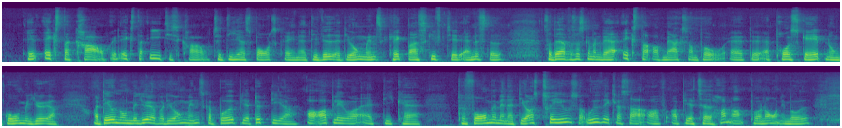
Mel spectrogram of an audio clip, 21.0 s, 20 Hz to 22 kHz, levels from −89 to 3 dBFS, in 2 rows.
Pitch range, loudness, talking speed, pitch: 130-150 Hz, -18 LUFS, 225 wpm, 140 Hz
